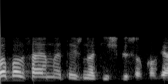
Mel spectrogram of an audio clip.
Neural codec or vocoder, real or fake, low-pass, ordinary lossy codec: none; real; 3.6 kHz; AAC, 32 kbps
